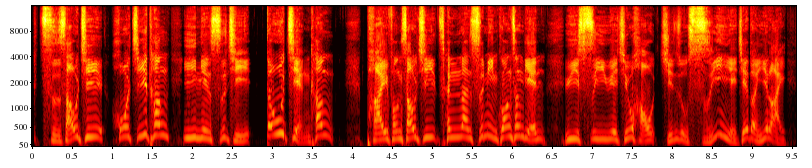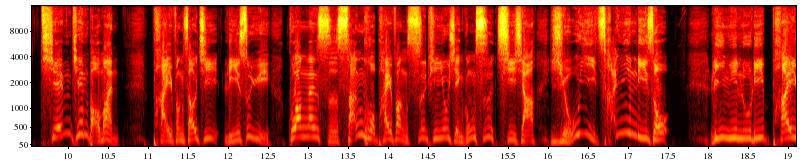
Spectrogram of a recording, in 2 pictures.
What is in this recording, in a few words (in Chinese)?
男 餐饮促销（四川方言）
